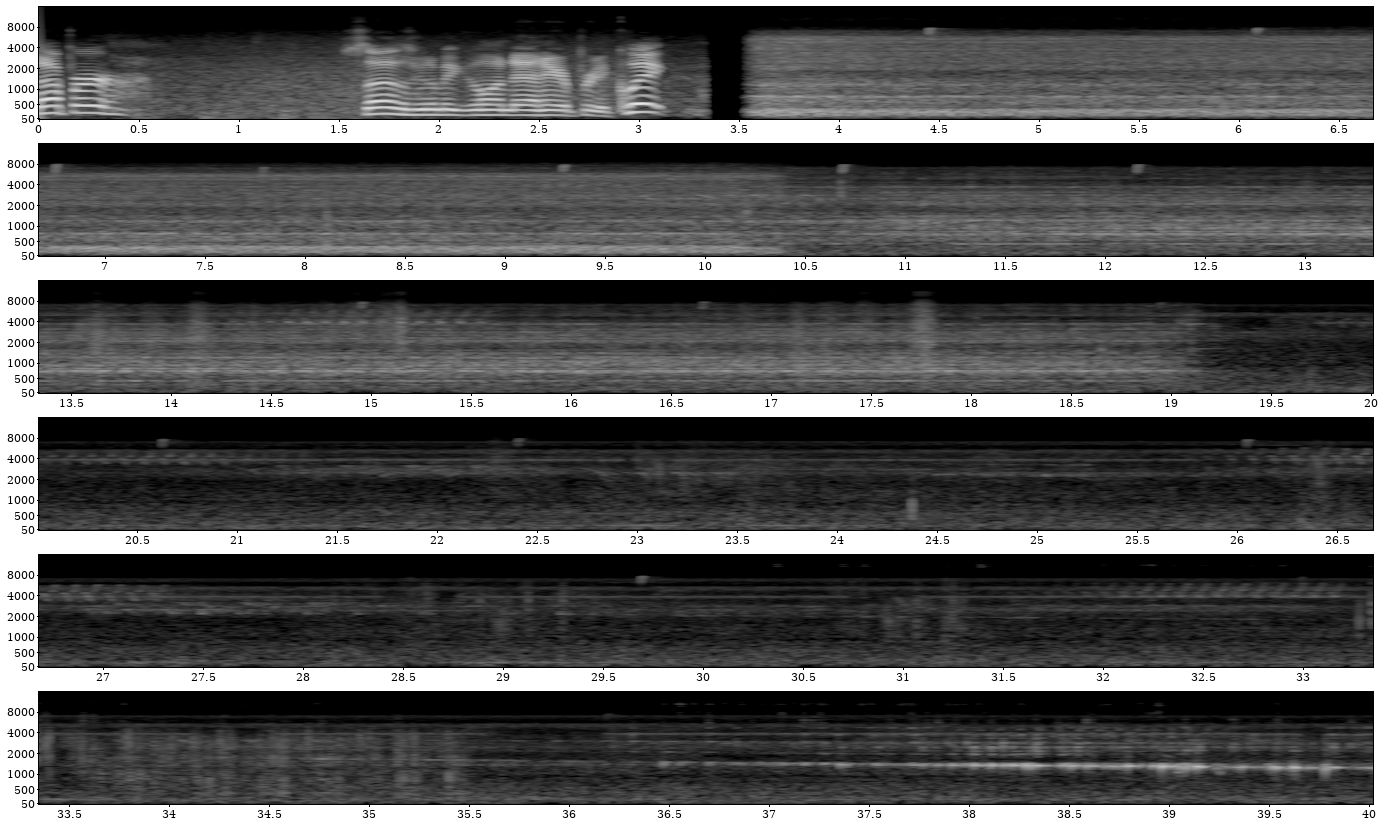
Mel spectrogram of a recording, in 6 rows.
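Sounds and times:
camp stove burner hissing: 3.5 - 19.3, 28.5 - 40.0
hot water pouring: 3.6 - 19.2, 28.3 - 40.0
insects trilling: 6.0 - 18.2, 18.8 - 40.0.

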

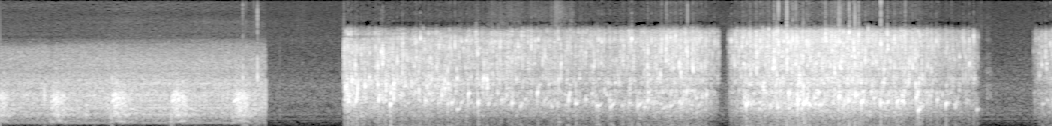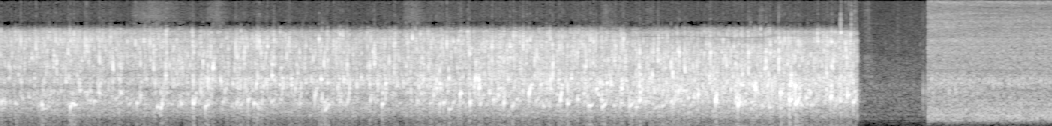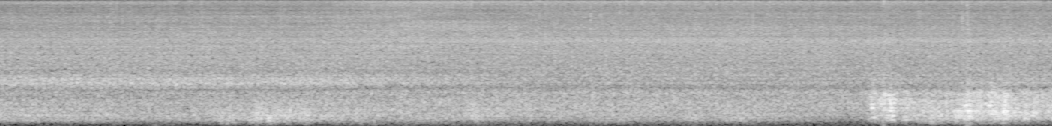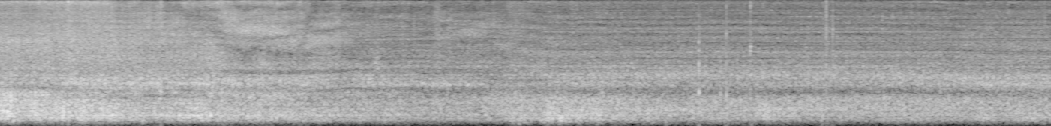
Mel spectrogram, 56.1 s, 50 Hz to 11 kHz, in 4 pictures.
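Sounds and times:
quiet even hiss: 0.0 - 23.4, 25.4 - 26.4
babbling stream water: 4.6 - 13.1, 13.8 - 25.5, 35.9 - 56.0.

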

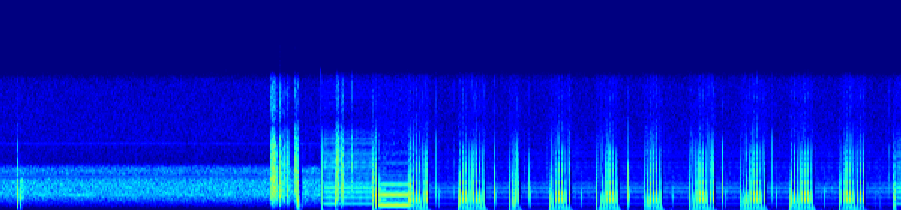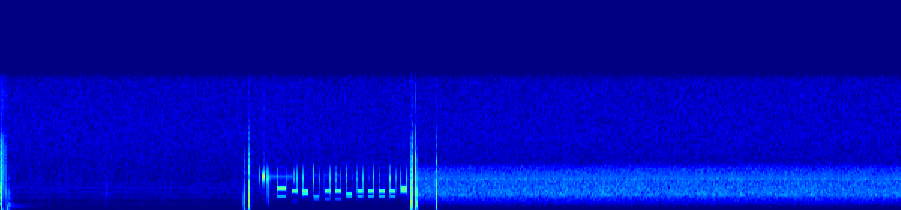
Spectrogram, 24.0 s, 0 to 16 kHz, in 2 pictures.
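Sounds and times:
telephone line hiss: 3.7 - 12.2.

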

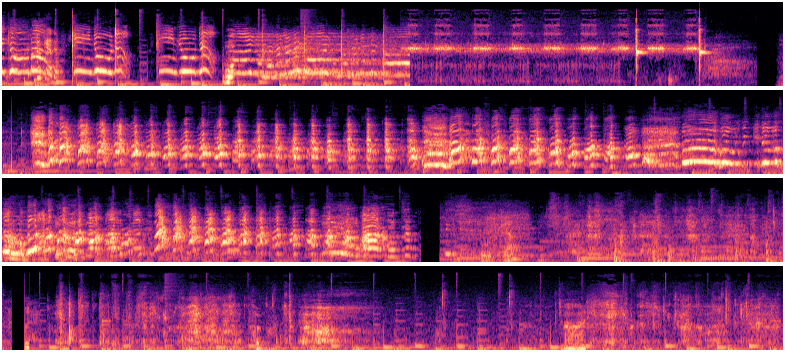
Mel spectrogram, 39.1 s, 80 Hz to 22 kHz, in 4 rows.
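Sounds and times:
crickets chirping: 5.1 - 8.9
man laughing loudly: 10.1 - 24.4.

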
